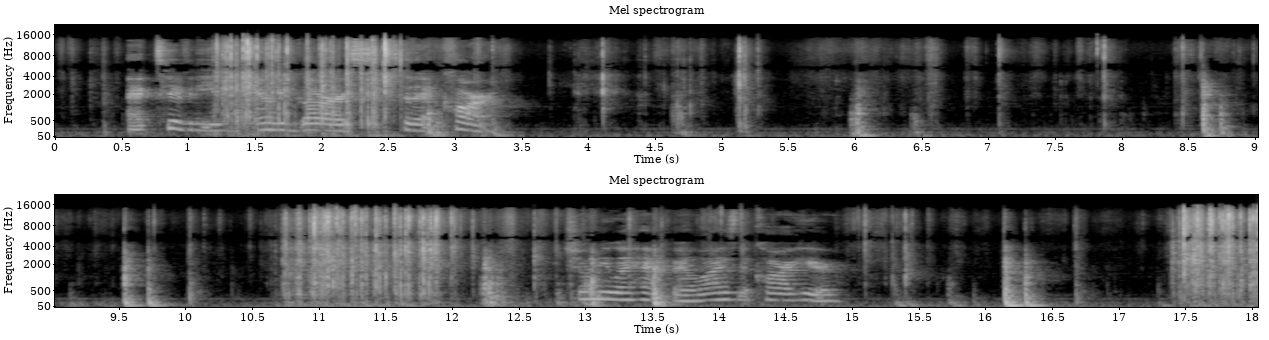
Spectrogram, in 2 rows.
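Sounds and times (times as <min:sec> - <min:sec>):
cards shuffling: 0:01.1 - 0:02.7, 0:03.6 - 0:08.6, 0:10.0 - 0:12.8, 0:17.4 - 0:18.0.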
